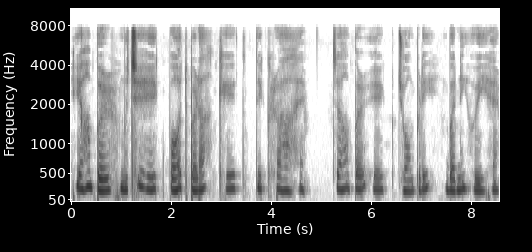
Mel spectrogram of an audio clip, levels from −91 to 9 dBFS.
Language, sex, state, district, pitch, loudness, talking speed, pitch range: Hindi, female, Himachal Pradesh, Shimla, 220 Hz, -23 LUFS, 120 wpm, 205-235 Hz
